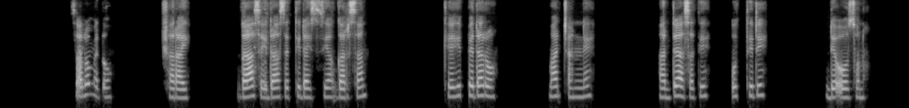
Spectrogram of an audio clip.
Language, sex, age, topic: Gamo, female, 18-24, government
